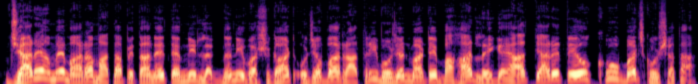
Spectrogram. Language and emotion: Gujarati, happy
